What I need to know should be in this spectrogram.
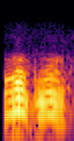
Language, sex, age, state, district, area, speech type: Hindi, male, 45-60, Uttar Pradesh, Jaunpur, rural, conversation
